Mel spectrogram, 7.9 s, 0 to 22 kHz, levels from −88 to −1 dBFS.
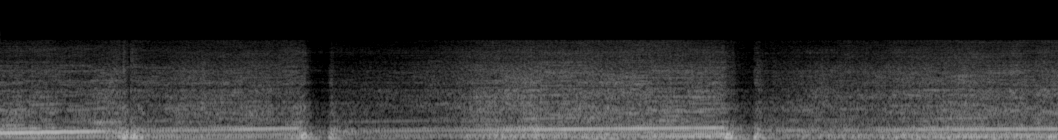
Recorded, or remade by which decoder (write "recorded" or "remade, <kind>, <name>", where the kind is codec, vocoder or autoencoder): remade, codec, SNAC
